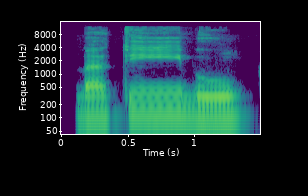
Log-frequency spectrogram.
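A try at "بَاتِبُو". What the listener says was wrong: আবার ফার্স্টটা একটু টান হয়ে গেছে, বা আর তা সেম থাকবে। বাতিবু।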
